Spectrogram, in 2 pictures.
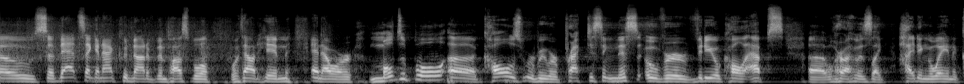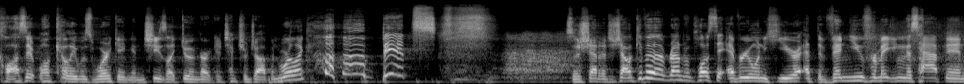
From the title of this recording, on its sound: LIVE in SF!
